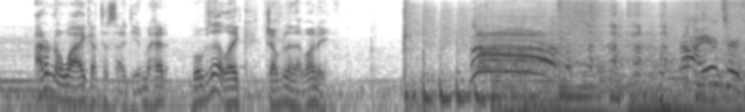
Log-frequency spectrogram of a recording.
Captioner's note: screaming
